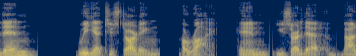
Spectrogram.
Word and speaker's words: Awry: Although people read it Ari all the time, and I guess I think people are going to mispronounce the name.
